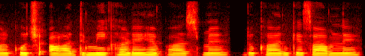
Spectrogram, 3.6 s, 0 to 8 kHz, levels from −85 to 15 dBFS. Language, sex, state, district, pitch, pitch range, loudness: Hindi, female, Punjab, Pathankot, 230 Hz, 230-235 Hz, -16 LUFS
